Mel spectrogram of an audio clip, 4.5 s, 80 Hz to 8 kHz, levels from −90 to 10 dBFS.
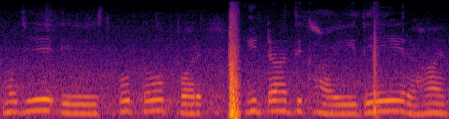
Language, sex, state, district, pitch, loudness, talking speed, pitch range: Hindi, female, Madhya Pradesh, Umaria, 205 Hz, -23 LUFS, 120 wpm, 180-220 Hz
